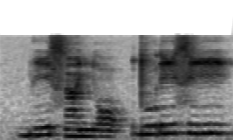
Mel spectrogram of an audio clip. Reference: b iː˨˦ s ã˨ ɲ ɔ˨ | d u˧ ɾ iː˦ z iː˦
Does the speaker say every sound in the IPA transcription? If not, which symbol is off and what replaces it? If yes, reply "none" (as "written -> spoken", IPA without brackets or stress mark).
none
